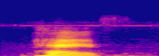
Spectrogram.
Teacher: بھا کا ساؤنڈ آئے گا تو اور اس کے بعد یہ ہے تو کیا ہو گیا؟ اور نون کی آواز آ رہی ہے، ہلکی سی ناک سے نون غننے کی آواز نکلتی ہے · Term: نون غنہ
